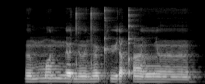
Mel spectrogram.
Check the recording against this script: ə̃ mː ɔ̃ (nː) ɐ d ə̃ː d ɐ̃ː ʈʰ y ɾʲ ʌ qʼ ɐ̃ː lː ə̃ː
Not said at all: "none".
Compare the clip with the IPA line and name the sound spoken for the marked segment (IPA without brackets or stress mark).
nː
